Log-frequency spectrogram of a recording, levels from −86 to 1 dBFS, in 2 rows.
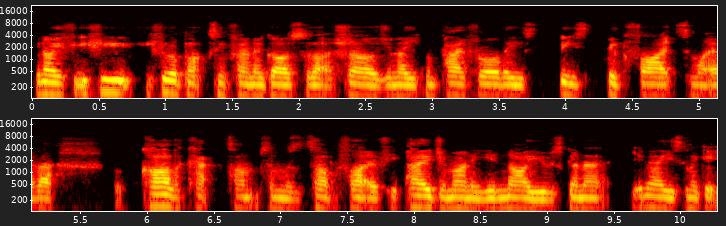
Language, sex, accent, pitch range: English, male, British, 115-130 Hz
